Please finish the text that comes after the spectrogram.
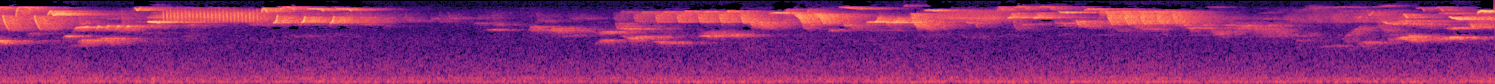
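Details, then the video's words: Early spring morning in bluebell woods in southern England: bursts of high, rapid chirping and trilled song from several birds, pausing briefly midway before resuming. "Birdsong and bluebells in the morning sun"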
